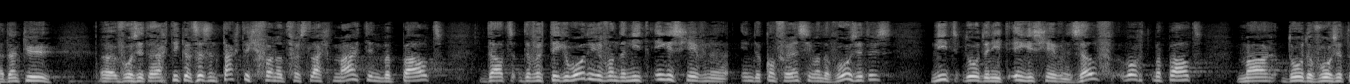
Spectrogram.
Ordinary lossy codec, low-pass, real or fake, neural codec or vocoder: none; none; real; none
